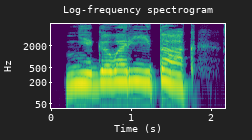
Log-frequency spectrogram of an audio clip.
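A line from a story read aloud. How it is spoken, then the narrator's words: Near-shouting, holding back tears. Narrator (Russian): срываясь на крик, запротестовала вампирша, еле сдерживая, чтобы не разрыдаться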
